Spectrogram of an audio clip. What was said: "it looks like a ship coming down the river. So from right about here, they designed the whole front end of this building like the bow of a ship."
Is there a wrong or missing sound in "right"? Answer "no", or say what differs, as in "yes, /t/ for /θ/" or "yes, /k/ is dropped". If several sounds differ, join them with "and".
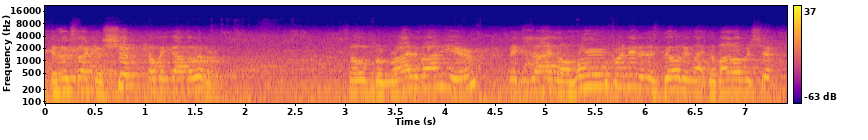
no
